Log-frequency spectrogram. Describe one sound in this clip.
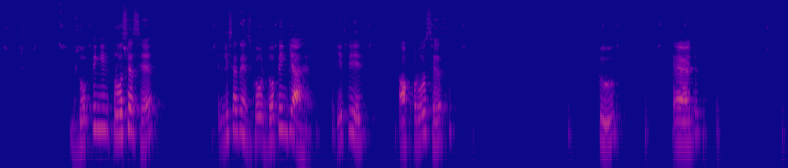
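A young man talks calmly, close to a microphone, in short phrases.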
